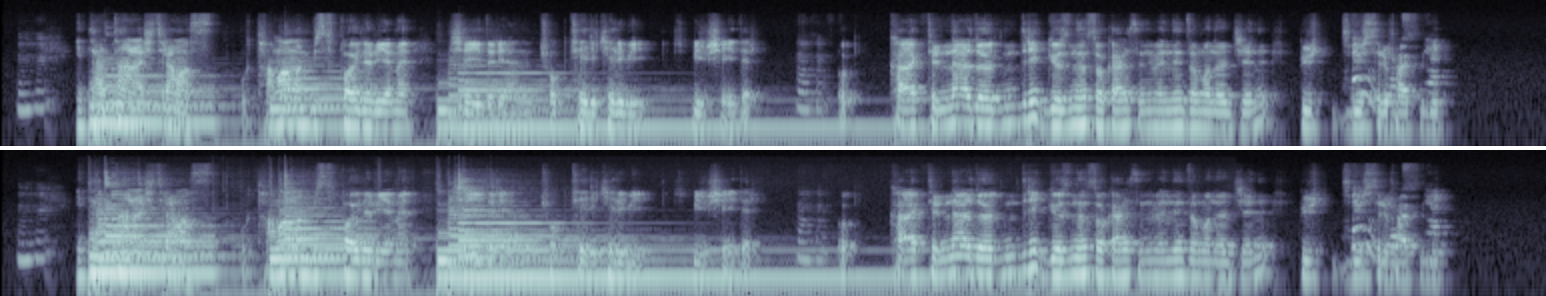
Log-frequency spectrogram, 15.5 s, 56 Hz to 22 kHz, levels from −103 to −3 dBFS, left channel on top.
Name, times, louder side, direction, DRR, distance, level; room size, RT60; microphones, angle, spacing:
voice 1, 0.2-0.5 8.0-8.3 13.4-14.4, left 1 dB, 35° left, 3 dB, 2.9 m, -38 dB
voice 2, 0.8-2.1 2.4-4.1 4.5-6.4 6.9-7.5 8.4-8.5 8.9-12.7 13.0-14.4, left 2 dB, 85° left, 5 dB, 1.8 m, -28 dB
sound 1, 0.9-12.3, right 5 dB, 80° right, 0.5 m, -30 dB
20.0 x 6.8 x 3.5 m, 0.32 s
head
